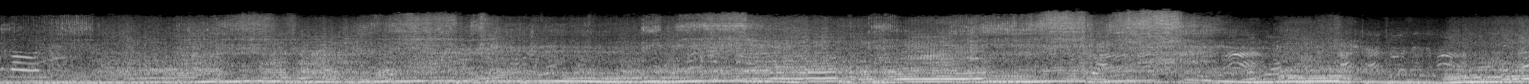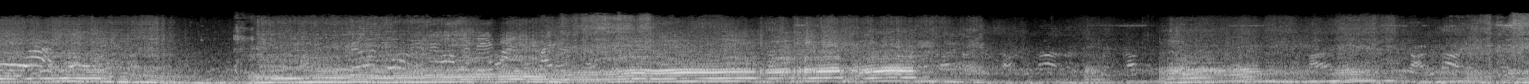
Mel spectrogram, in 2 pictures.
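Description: Off-road 4x4 engines revving up and dropping back again and again as the trucks drive through a dirt competition course.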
